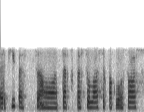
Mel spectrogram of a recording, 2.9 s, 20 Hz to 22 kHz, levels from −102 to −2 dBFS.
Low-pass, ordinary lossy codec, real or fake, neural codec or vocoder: 3.6 kHz; Opus, 16 kbps; real; none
